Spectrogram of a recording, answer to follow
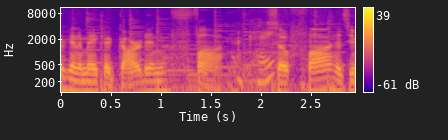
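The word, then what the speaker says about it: phở: The other thing is I'm so excited because I just really learned how to say it. Pho. You got it.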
